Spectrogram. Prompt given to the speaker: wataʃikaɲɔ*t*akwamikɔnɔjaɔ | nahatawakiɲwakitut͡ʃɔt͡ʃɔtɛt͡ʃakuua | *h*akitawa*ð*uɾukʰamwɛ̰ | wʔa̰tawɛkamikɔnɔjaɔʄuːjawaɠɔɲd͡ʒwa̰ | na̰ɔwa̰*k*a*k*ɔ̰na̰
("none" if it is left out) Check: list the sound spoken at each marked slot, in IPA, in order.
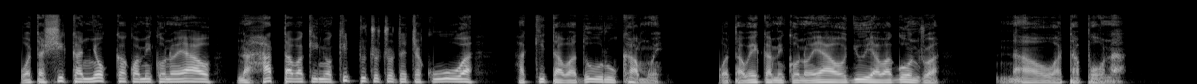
k, h, ð, t, p

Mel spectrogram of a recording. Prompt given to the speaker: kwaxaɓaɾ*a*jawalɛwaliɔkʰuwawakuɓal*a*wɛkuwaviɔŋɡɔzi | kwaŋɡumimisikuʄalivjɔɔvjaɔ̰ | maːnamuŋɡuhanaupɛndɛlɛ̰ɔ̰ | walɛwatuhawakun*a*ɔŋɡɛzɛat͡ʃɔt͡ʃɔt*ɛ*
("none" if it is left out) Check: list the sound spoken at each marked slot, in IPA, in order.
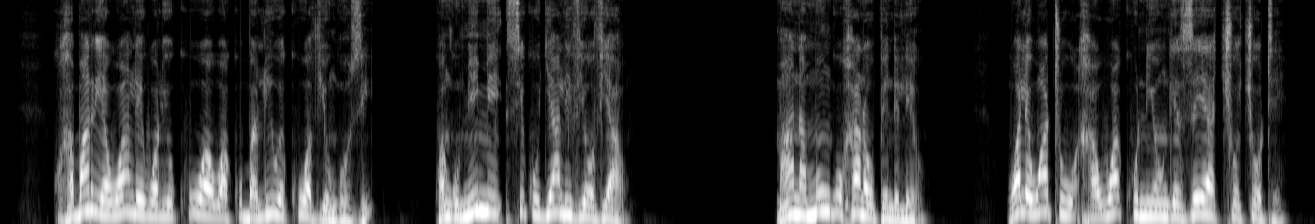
i, i, i, ɛ

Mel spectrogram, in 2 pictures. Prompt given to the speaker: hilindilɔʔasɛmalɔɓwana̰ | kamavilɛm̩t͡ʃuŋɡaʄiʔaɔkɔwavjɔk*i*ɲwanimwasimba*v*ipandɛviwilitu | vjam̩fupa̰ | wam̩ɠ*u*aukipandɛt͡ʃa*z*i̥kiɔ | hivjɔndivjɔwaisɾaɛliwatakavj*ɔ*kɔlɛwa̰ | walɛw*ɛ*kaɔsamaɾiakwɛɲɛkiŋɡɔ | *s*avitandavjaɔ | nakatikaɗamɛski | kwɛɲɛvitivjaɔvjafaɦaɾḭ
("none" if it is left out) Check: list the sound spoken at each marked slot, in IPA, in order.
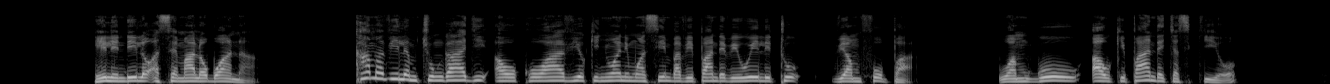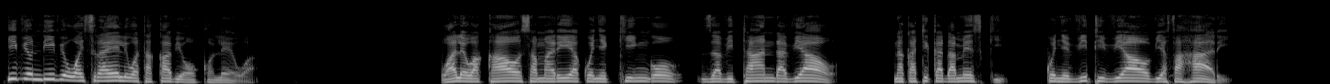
i, v, uː, s, ɔː, a, z

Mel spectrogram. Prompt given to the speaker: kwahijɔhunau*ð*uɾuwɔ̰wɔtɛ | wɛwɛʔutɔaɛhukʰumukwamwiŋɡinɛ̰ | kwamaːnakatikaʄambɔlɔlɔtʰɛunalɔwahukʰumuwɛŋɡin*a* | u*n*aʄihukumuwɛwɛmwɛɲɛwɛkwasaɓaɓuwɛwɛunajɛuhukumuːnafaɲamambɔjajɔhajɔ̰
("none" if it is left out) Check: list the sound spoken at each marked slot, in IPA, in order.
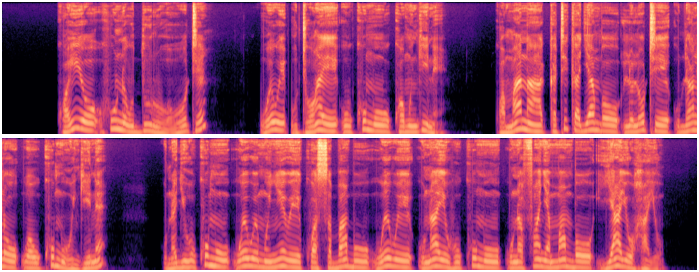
ð, ɛ, n

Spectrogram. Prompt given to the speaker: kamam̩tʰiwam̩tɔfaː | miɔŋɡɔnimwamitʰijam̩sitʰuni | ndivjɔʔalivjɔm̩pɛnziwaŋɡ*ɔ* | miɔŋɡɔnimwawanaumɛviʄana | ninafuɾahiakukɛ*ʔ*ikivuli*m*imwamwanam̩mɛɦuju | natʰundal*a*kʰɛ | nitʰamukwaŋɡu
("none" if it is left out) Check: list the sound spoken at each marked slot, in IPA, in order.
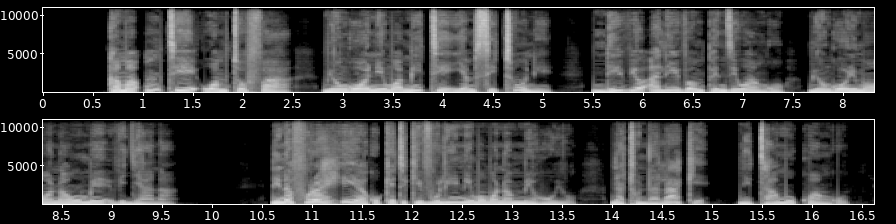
u, t, n, a

